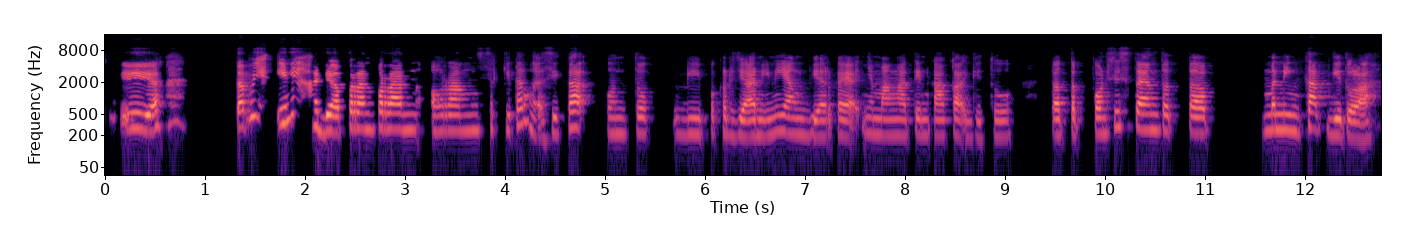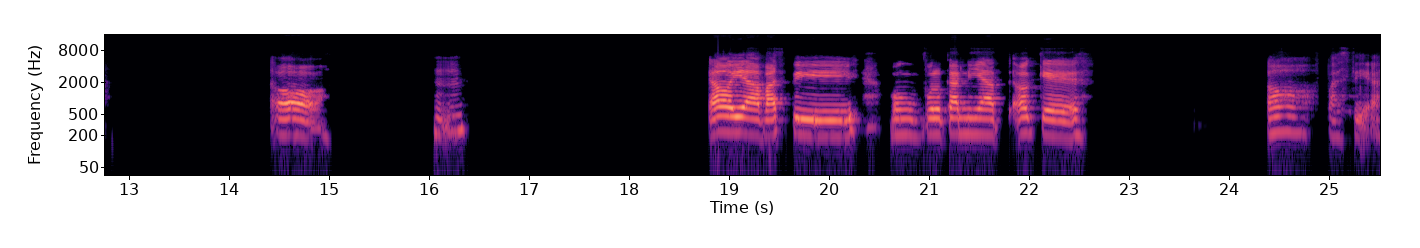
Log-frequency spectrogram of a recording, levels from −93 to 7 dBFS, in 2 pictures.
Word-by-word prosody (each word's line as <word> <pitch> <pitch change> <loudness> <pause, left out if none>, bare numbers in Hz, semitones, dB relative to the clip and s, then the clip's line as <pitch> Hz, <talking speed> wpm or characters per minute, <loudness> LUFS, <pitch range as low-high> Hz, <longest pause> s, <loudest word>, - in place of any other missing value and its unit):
Iya. 260 -3 +3 0.7
Tapi, 425 +1 +3 0.3
ini 385 +9 +3 0.2
ada 235 -5 +5
peran-peran 265 -1 +3 0.2
orang 240 +1 -4
sekitar 260 +7 -7
enggak - - -7
sih 215 0 -9
Kak, 275 +3 +3 0.2
untuk 215 0 -10 0.2
di 210 0 -11
pekerjaan 195 -2 -3
ini 220 +5 -6
yang 210 -2 -4
biar 190 -2 -4
kayak 385 - -2
nyemangatin 200 -1 -7
Kakak 195 0 -4
gitu? 185 +1 -13 0.3
Tetap 200 +1 -3
konsisten, 255 +3 -1
tetap 225 -3 -2 0.5
meningkat 250 +1 0
gitu 405 -1 -1
lah. - - +1 1.8
Oh. 405 -1 +4 1.1
Mhm. 230 +4 -14 2.4
Oh 225 +2 +7
iya 220 -2 +8 0.2
pasti, 200 +1 +2 0.9
mengumpulkan 205 +1 0
niat. 210 -1 +1 0.3
Oke. 200 -4 0 1.9
Oh, 225 +1 -5 0.2
pasti - - -14
ya. - - -10
220 Hz, 85 wpm, -23 LUFS, 205-250 Hz, 2.4 s, iya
